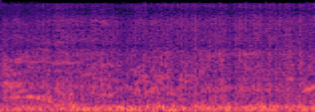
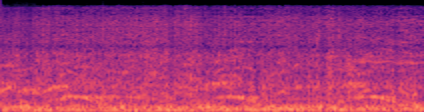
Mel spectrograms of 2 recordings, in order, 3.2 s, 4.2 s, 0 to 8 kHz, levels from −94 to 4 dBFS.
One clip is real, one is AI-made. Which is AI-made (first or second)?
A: first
